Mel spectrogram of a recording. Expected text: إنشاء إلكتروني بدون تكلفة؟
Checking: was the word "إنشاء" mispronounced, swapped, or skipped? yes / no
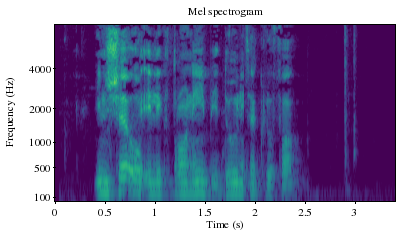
no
